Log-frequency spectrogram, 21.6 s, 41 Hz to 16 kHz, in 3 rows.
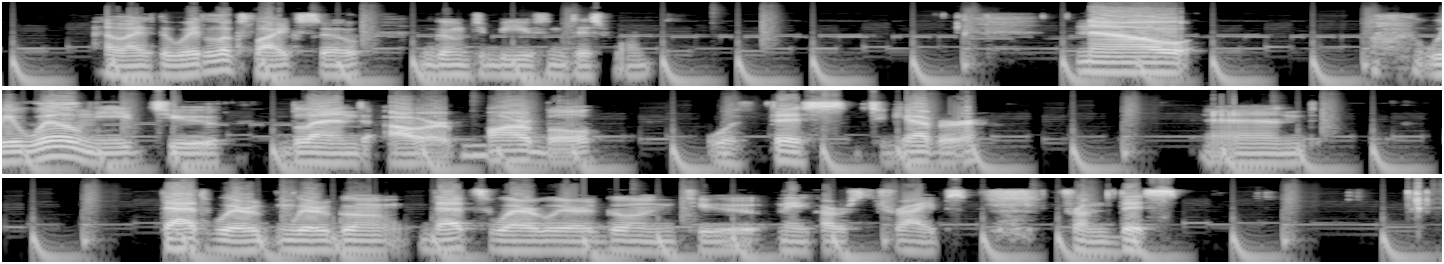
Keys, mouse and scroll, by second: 3.7 middle click, 7.3 scroll, 8.5 middle click, 8.6 middle click, 9.9-10.4 scroll, 11.6 middle click, 12.0 middle click, 12.8 click, 14.2 click, 16.3 click, 21.1-21.6 scroll.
